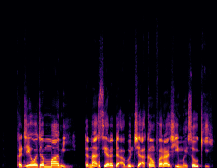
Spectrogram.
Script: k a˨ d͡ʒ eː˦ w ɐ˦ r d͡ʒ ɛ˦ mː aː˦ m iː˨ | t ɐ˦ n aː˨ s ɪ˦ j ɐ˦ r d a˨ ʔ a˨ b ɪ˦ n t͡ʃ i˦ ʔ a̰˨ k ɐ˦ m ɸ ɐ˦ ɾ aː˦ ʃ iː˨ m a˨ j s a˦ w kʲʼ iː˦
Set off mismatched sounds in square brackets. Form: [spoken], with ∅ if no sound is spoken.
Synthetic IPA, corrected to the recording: k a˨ d͡ʒ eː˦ w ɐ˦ [∅] d͡ʒ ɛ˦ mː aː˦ m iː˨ | t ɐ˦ n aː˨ s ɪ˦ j ɐ˦ r d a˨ ʔ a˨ b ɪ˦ n t͡ʃ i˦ ʔ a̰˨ k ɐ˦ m ɸ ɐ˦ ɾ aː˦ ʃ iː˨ m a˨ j s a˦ w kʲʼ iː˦

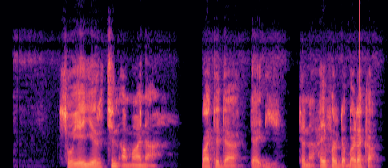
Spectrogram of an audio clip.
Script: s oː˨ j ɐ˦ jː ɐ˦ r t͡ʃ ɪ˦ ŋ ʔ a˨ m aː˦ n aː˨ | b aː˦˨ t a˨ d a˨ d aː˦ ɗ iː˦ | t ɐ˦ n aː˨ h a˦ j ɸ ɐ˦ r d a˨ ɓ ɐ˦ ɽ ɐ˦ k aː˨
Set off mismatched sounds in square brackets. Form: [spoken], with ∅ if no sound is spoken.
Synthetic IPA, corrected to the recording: s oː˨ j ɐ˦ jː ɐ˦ r t͡ʃ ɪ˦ ŋ ʔ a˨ m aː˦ n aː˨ | b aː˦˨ t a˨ d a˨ d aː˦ ɗ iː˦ | t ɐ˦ n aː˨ h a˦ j ɸ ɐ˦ r d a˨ ɓ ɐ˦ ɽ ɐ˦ k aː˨

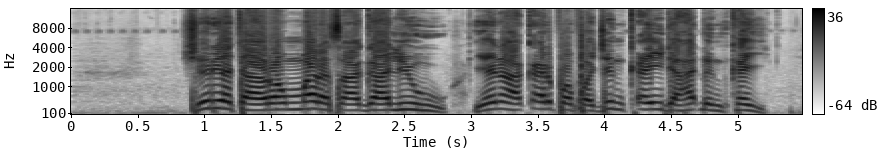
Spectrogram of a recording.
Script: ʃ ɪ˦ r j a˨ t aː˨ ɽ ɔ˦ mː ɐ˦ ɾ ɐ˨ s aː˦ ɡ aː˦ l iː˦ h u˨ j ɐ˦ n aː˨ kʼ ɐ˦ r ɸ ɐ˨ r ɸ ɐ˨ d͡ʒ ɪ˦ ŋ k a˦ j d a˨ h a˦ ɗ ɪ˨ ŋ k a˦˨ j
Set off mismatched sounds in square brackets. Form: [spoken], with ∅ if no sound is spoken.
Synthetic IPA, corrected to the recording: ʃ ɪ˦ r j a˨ t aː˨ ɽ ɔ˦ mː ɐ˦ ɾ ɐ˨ s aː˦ ɡ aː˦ l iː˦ h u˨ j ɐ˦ n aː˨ kʼ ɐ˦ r ɸ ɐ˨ [∅] ɸ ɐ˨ d͡ʒ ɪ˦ ŋ [kʼ] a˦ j d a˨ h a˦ ɗ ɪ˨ ŋ k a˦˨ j

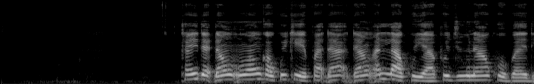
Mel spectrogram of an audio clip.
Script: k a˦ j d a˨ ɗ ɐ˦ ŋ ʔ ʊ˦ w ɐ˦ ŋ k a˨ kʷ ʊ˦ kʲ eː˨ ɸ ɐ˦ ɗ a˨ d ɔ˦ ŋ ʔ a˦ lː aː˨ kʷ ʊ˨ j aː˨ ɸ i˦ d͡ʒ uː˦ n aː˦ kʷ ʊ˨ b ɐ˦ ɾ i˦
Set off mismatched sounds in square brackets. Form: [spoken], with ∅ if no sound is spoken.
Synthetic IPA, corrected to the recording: k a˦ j d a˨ ɗ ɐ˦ ŋ ʔ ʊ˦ w ɐ˦ ŋ k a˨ kʷ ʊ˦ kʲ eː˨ ɸ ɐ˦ ɗ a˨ d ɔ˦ ŋ ʔ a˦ lː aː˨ kʷ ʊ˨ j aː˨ ɸ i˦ d͡ʒ uː˦ n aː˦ kʷ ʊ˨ b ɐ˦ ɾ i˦

